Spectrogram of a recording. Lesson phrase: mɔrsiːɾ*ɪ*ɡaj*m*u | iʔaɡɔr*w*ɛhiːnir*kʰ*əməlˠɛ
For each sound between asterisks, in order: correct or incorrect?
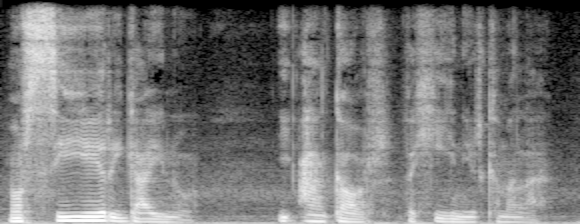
incorrect: i, incorrect: n, incorrect: v, correct

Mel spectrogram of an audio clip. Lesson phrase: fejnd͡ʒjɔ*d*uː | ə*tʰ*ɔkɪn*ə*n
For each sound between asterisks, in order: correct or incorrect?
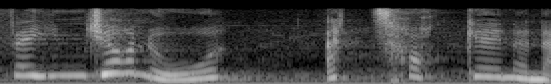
incorrect: n, correct, correct

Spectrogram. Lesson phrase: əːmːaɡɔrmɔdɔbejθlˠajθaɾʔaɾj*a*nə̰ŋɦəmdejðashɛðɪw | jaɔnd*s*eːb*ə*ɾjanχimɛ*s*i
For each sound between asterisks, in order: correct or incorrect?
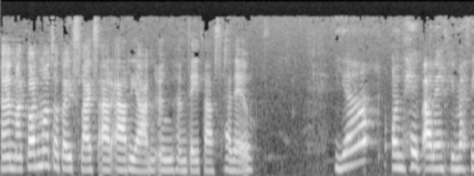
correct, incorrect: h, incorrect: a, incorrect: θ

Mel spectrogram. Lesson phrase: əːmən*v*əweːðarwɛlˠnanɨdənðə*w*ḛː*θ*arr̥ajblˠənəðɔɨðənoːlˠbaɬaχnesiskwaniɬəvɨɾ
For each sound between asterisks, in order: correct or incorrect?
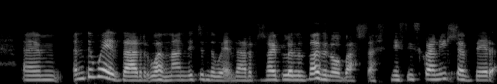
incorrect: ð, correct, incorrect: ð

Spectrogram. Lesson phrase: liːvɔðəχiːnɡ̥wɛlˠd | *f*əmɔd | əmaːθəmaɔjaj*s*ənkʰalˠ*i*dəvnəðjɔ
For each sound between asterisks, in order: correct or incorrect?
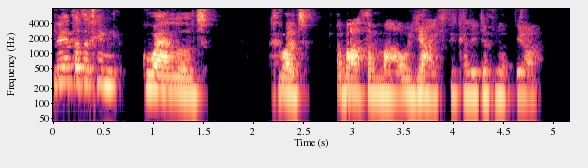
incorrect: χ, incorrect: θ, correct

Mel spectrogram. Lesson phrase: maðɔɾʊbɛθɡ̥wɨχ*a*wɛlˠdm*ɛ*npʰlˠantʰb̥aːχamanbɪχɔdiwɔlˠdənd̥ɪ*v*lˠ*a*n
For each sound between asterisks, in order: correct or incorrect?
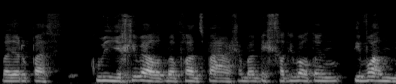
incorrect: i, incorrect: a, correct, correct

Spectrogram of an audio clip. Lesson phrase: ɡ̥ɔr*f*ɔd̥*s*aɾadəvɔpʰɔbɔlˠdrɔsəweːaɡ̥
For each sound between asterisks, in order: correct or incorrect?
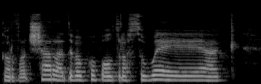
incorrect: v, incorrect: ʃ

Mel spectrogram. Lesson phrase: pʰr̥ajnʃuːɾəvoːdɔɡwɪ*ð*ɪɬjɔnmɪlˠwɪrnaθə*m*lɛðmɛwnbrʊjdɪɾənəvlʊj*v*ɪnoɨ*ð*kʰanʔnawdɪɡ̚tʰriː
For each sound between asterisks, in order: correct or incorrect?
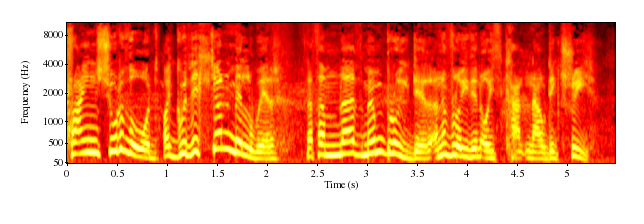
correct, correct, incorrect: ð, incorrect: θ

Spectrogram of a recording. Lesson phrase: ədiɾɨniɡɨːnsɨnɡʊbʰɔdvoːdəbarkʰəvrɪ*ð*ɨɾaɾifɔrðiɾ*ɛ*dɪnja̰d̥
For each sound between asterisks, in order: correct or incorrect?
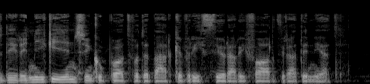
incorrect: θ, incorrect: a

